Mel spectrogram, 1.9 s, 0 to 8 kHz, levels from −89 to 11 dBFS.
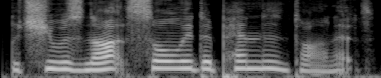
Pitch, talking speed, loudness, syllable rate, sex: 230 Hz, 250 wpm, -17 LUFS, 6.7 syllables/s, female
